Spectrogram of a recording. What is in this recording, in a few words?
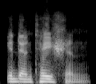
"indentation", American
